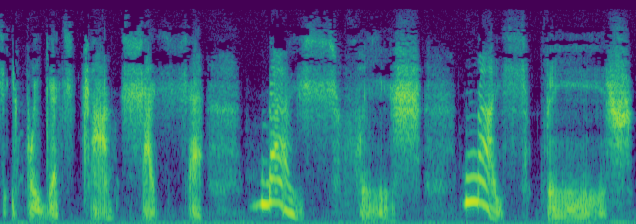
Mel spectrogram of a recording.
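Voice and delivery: slow, leaping from whisper to high squeal; drawn-out, hissy self-pitying creature talking to itself; Gollum's creature voice. Acted. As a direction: hiss and wail slowly, fretting over your treasure. Gollum muttering alone over fish.

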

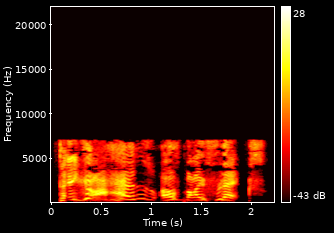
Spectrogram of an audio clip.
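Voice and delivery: high, slow strangled cry; a robot crying out while choked. A narrator's reading. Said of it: "choked the despot".

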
